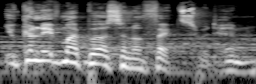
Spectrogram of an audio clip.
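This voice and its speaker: A man's voice: sits high, very animated, fast, pitched above the performer's own voice. A man voicing a worried, kindly monk healer in a fantasy audio drama, speaking earnestly and with urgency. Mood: apologetic, worried. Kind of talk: audio drama character acting. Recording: music bed under the voice.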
